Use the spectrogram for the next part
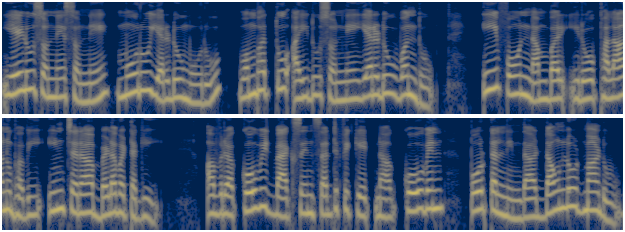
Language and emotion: Kannada, neutral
